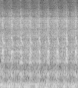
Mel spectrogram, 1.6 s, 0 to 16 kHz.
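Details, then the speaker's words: Tata Ace Gold BS-6 diesel that cranks but won't start: the starter turns it over steadily at about five beats a second but it never fires; scan shows code P0335 crank sensor no signal. "गाड़ी चाल नहीं हो रही अभी वापस से read करेंगे फड code यहां पर देखेंगे तो क्रैंक सेंसर नो सिग्नल का फल्ट कोड आ गया"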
